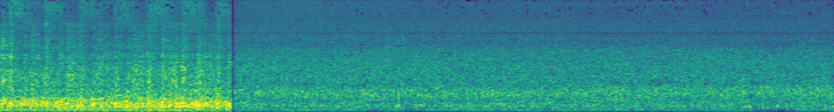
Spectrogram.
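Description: Nilgiri toy train running on the mountain line, heard from a coach as a loud rumble with rhythmic wheel clatter. About three seconds in it cuts off abruptly. A steady, quieter rush of a small stream tumbling over rocks follows.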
